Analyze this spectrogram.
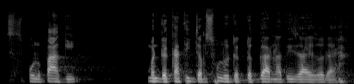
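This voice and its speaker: A middle-aged male pastor preaching a sermon, telling a story with lively quoted voices and often addressing the congregation directly. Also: mid-range voice, quick pace. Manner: animated, acts out quoted voices, frequent "saudara" address. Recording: long church hall reverb.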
